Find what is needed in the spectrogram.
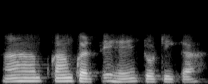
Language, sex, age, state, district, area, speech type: Hindi, male, 18-30, Uttar Pradesh, Jaunpur, rural, conversation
